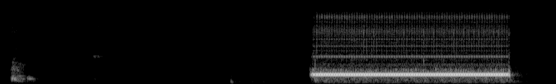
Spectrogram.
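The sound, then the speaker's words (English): A phone's ringing tone sounds once as a loud, steady electronic buzz lasting about two seconds, with nothing else around it except a few faint clicks beforehand. “Let me call her.”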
